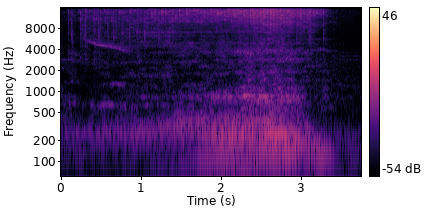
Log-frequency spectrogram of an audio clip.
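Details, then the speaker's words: Hero Splendor BS6 new model engine stopped, rocker rocked by hand with the mic close: sharp metallic clicks about four a second from excess tappet play, the cause of the kat-kat noise before valve clearance setting. "वैसे भी टपट को ऊपर नीचे कर दे कटकट का sound आ रहा है"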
